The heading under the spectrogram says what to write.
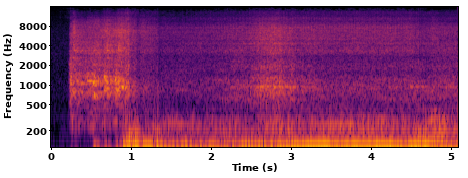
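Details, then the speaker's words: Peugeot 205 1.9 Rallye after fitting a new exhaust: starts promptly, revs up and settles to a deep, steady exhaust note without knocks or rattles; normal engine revving. "oh yeah does that sound great i think so at least"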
